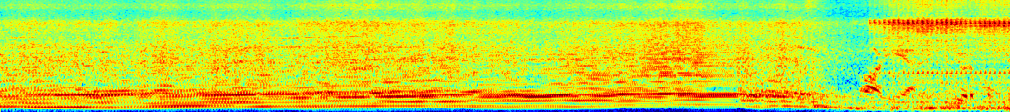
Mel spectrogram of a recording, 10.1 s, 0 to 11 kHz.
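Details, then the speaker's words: Custom-built Ford 351 Windsor V8 with Holley Sniper EFI for a 1975 Ford Bronco, on the dyno (made about 399 hp, 438 lb-ft): bursts into life, climbs smoothly through revs with crisp even firing, no knocks or misses, then cuts off; healthy. "This happens to be a 351 Windsor EFI engine. We got the Holley on here, the Holley EFI."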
